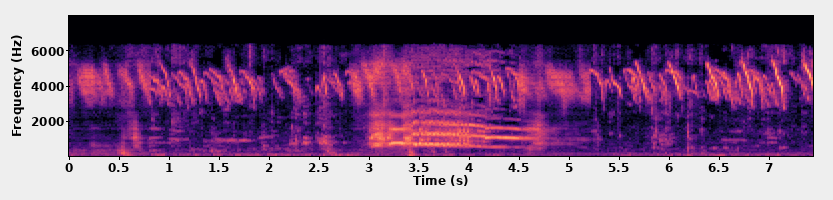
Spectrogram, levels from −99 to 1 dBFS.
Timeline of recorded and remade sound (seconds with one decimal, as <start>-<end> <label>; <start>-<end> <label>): 0.0-0.8 remade; 0.8-2.8 recorded; 2.8-3.4 remade; 3.4-4.5 recorded; 4.5-5.2 remade; 5.2-7.4 recorded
